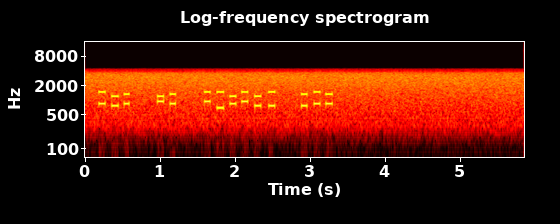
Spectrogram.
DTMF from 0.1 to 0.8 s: 948

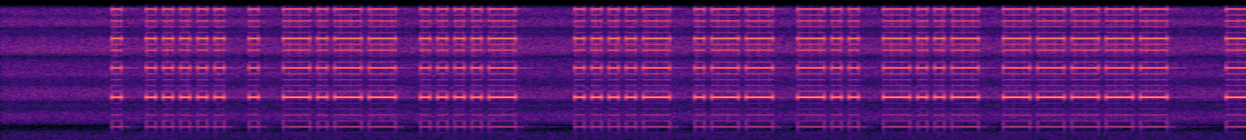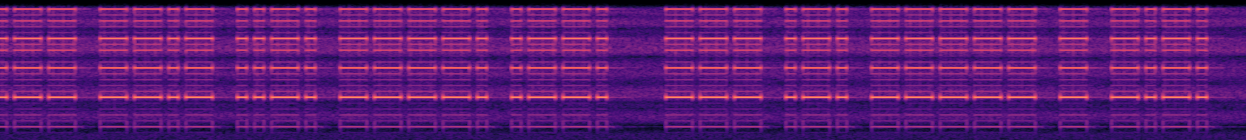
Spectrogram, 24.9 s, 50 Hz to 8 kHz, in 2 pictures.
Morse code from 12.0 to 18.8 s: OQF9P

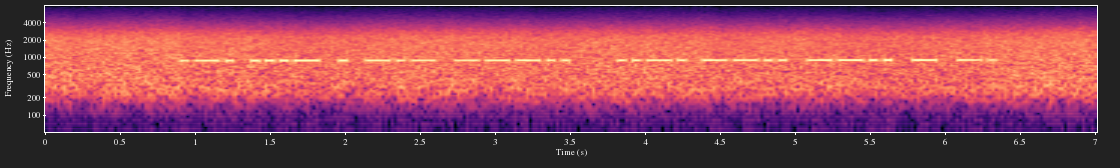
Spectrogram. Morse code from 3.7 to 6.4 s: FZZTN

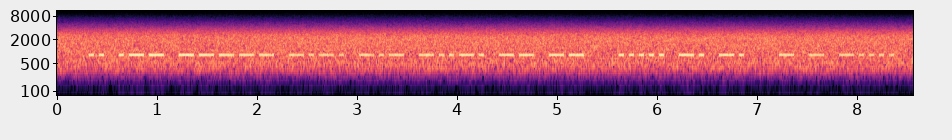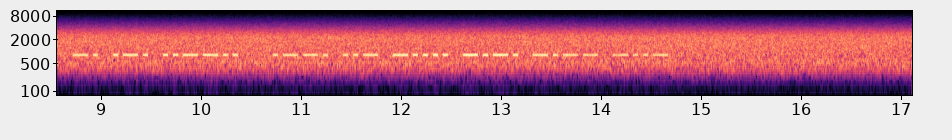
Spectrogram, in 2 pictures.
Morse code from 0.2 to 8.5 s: IW0CK/MM 5NN TT6

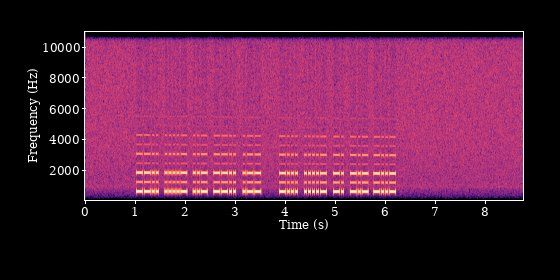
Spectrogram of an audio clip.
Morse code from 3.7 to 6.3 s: B4NKX

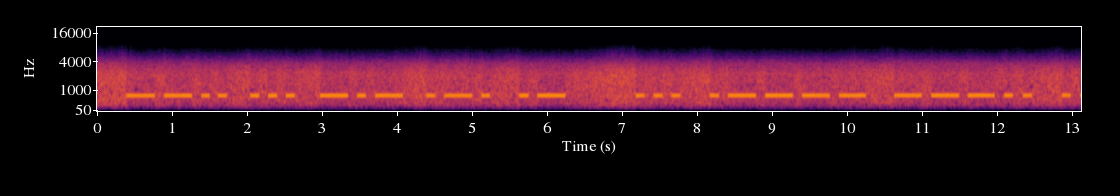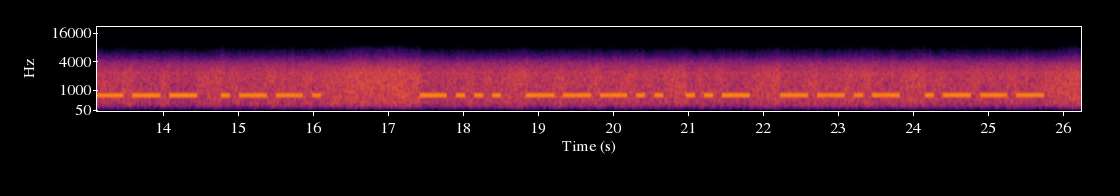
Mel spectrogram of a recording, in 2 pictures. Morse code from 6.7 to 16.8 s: S18JP

